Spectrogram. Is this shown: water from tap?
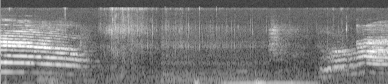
no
